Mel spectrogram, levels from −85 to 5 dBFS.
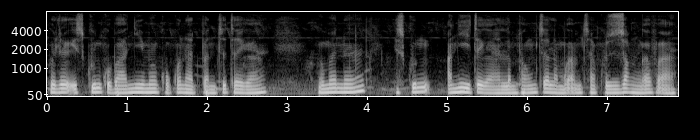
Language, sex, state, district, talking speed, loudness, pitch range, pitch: Wancho, male, Arunachal Pradesh, Longding, 150 wpm, -14 LUFS, 120-140 Hz, 130 Hz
